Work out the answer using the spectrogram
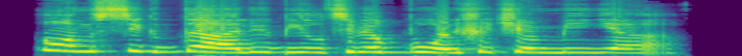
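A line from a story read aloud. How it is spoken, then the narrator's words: Sudden howl. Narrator (Russian): Неожиданно взвыл Нимшаст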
